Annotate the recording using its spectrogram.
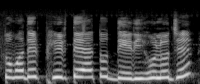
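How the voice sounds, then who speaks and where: A woman's voice: high voice, steady tone, a little fast, a little mellow, natural voice. A woman voicing a fretful, caring elder wife in an anxious, motherly voice. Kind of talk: storybook narration with acted voices.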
